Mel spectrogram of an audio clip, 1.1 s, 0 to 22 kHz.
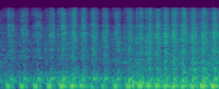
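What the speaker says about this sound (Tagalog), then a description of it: "Tapos paparinig ko sa inyo yung ayusin natin na motor." Honda RS 150 FI motorcycle engine idling close by with a rough, grinding abnormal noise, a steady pulsing low thrum with clattery texture throughout, no talking.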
